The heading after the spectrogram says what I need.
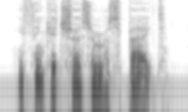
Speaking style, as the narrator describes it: Mark whispered to Pat

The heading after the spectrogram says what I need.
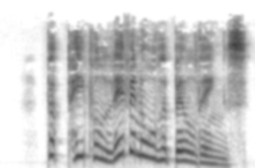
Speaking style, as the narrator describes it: exclaimed Rose

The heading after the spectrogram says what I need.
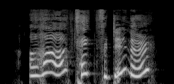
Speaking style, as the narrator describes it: She giggles

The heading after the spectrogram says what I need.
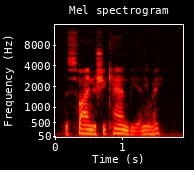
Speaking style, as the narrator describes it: Her tone softens, and she adds

